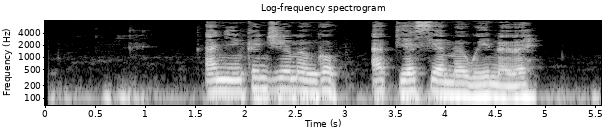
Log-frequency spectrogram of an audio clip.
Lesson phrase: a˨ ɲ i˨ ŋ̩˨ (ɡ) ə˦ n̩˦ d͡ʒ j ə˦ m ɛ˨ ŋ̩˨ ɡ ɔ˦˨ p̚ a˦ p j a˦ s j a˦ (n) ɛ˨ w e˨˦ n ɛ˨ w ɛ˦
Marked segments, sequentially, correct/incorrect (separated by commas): incorrect, incorrect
